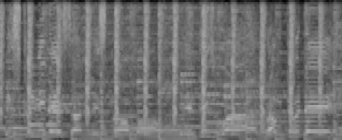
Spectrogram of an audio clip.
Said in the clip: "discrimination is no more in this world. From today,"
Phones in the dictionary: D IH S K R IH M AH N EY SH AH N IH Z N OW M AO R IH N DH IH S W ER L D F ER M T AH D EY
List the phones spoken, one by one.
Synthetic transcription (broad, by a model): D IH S K R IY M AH N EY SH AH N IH S N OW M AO IH N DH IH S W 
